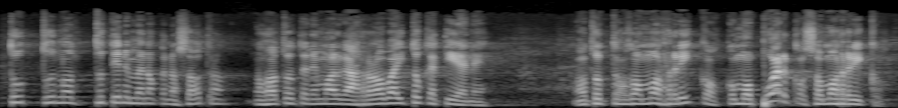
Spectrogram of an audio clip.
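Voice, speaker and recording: Smug taunting pigs, as a preacher puts them on. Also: male voice, high-pitched, brisk, pitched below the performer's own voice, close to an everyday voice. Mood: mocking. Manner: taunting, boastful. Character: mocking smug pigs in a pigsty.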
